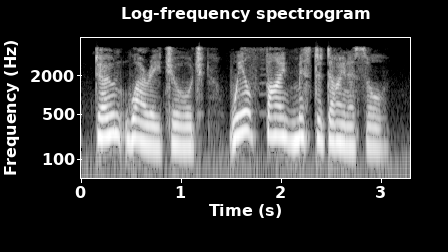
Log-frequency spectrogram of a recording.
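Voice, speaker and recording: At a medium pitch and a moderate pace, a female-sounding cartoonish character voice speaks. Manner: calm, gentle, proper.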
